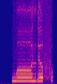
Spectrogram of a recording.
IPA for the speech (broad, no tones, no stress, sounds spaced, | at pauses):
w ɤː lʲ ɾ ɐ f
